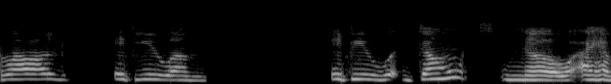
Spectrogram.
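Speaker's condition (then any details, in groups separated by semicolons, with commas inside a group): Cerebellar ataxia; caused by brain bleed, unsteady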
